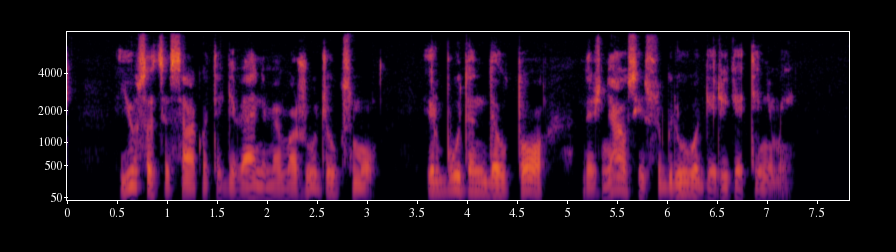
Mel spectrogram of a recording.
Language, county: Lithuanian, Klaipėda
